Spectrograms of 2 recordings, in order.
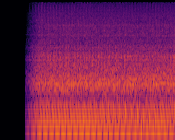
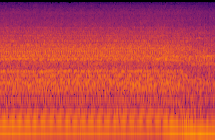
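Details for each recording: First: Chevy/Corsa/Tornado engine shaking and losing power, spark seen jumping from plug wires: uneven, lumpy idle of about four pulses a second that keeps stumbling. Misfire from leaking spark plug wires. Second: Chevrolet Chevy/Corsa/Tornado engine after replacing leaking spark plug wires: steady even idle, smooth low hum, no misfire stumble or shake, noticeably calmer; normal idle.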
